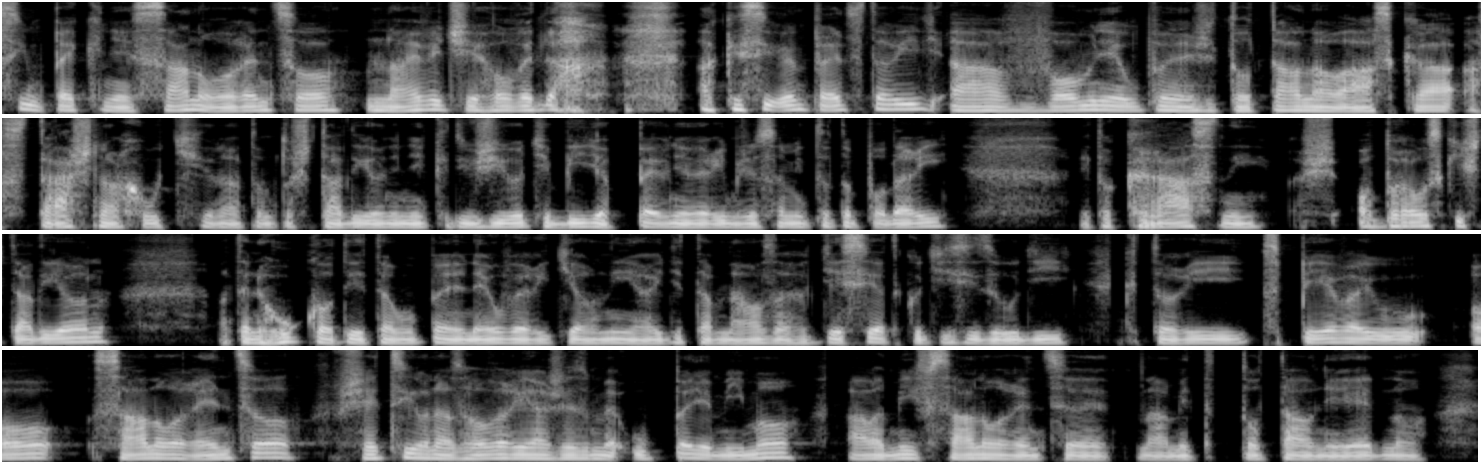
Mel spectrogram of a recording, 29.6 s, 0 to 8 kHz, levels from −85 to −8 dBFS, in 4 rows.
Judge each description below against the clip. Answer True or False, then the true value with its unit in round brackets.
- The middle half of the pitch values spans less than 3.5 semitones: True (2.5 semitones)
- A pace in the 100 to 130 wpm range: False (155 wpm)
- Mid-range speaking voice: False (95 Hz)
